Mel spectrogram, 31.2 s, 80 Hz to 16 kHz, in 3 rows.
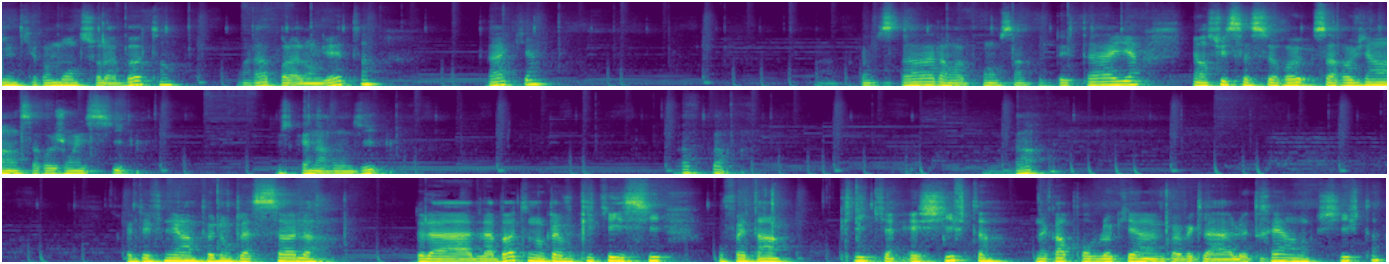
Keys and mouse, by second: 6.0 right click, 8.4 right click, 12.7 right click, 17.5 right click, 21.4 right click.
